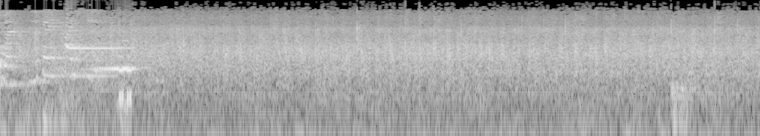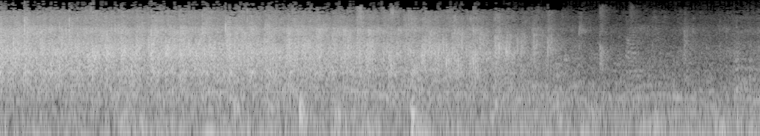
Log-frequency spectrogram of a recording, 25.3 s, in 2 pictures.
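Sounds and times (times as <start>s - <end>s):
audience applause: 0.1s - 22.3s.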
